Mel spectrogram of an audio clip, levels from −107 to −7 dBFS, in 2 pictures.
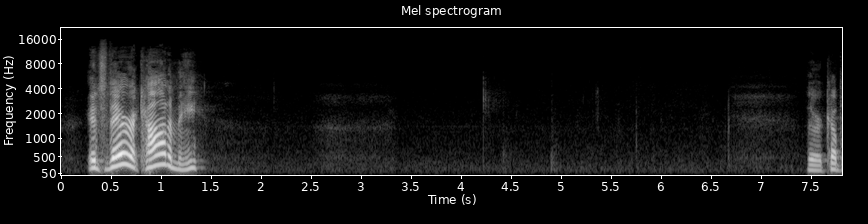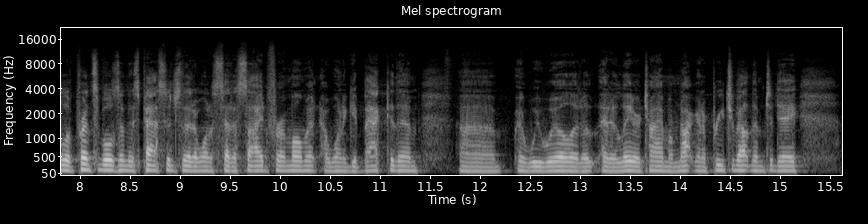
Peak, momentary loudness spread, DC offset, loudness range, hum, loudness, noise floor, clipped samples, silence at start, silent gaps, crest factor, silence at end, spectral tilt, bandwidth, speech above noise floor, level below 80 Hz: -8 dBFS; 23 LU; under 0.1%; 16 LU; none; -30 LUFS; -83 dBFS; under 0.1%; 0.3 s; none; 26 dB; 0.45 s; -7 dB/octave; 10.5 kHz; 52 dB; -82 dBFS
